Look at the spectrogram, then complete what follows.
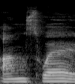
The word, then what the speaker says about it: ensuite: 第三种叫做 ensuite，它不读音素哦， ensuite 是个法语词汇哦。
